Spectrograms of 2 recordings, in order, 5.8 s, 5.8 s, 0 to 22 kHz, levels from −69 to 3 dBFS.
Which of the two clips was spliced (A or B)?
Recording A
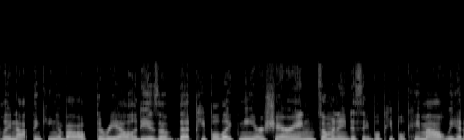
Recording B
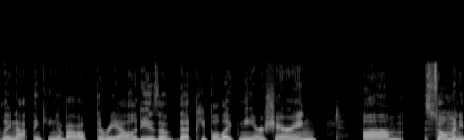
A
